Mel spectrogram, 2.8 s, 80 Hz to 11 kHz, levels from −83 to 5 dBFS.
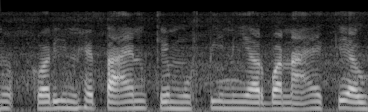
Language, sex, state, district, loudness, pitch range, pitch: Chhattisgarhi, female, Chhattisgarh, Sarguja, -21 LUFS, 185-200 Hz, 195 Hz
